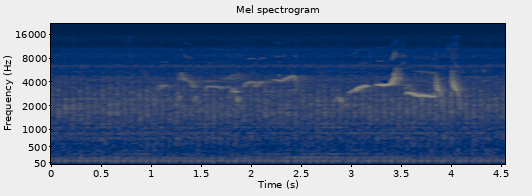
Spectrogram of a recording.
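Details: A magpie robin sings in the morning with soft sliding whistles that build to louder swooping notes near the end. A heavy, steady low rumble runs underneath throughout.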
